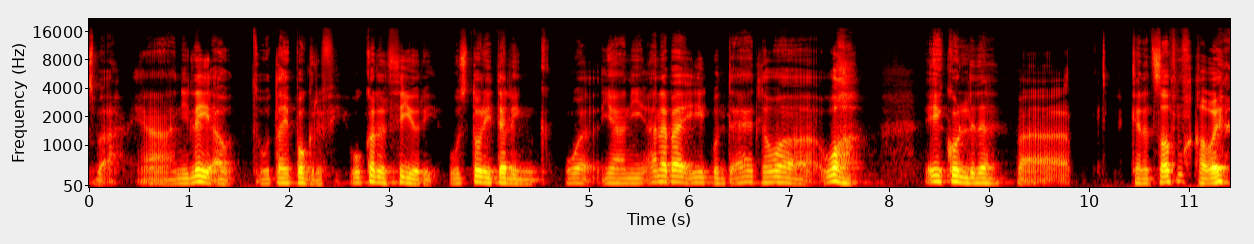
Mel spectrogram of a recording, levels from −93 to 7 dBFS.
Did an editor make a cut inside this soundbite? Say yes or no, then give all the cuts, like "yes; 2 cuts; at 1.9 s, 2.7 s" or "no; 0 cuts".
no; 0 cuts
